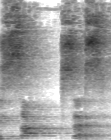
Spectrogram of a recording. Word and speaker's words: success: Now next is success, because double C is there, so obviously you will be giving a little stress on C, so it will be success, not success, success.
